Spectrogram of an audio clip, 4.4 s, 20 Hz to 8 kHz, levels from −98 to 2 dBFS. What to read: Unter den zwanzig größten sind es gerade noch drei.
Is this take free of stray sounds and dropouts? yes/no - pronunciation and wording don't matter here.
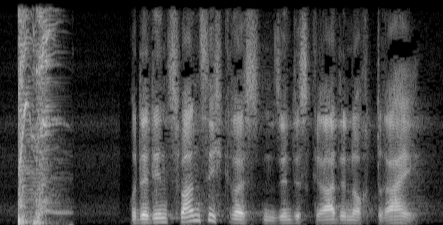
no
